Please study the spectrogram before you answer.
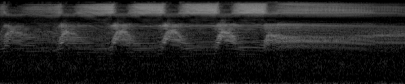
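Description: A robust cicada sings a shrill, high, buzzing phrase that swells and fades about twice a second, five times in a row, over a steady background hiss.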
